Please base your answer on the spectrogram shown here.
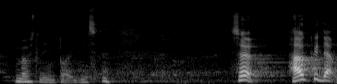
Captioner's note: audience laughs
